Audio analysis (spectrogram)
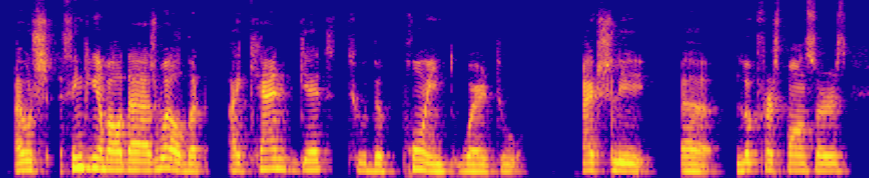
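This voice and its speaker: Very slow, fairly high-pitched speech from a man, with fairly even intonation against a quiet background. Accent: non-native. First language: not English. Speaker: audience member asking a question. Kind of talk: question from audience. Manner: halting, many fillers and repeats.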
